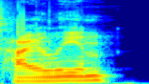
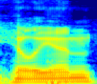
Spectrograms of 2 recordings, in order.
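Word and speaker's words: Hylian: wild came out and we all learned it was hyaline we've been saying hellion our entire life because that's the correct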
